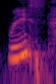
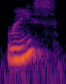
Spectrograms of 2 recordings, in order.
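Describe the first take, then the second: First: The vowel sounds like 'ee'. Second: The same.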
